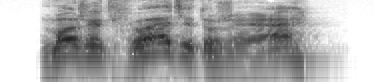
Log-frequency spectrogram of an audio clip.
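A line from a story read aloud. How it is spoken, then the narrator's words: Bellowed. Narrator (Russian): гаркнул на него Клевер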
